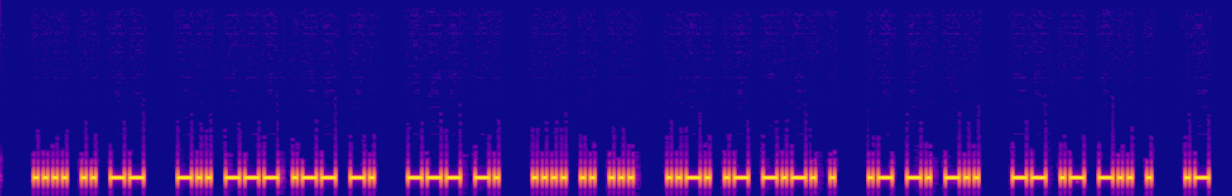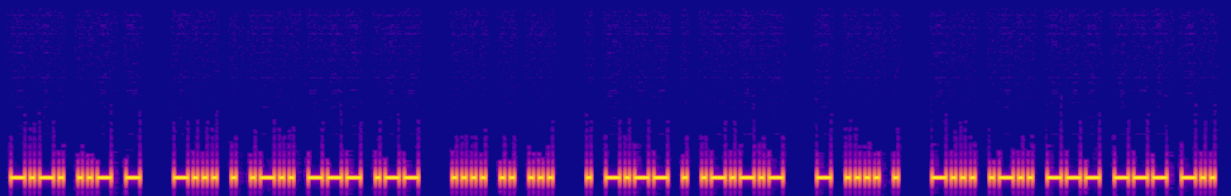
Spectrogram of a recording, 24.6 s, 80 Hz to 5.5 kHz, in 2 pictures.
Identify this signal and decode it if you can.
Morse code, heard as a keyed tone, about 25 wpm, 600 Hz. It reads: HIM DOWN ON HIS FACE AND MADE A CUT BELOW HIS EYE. THE BLOOD
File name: the old man and the sea part 1 25wpm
